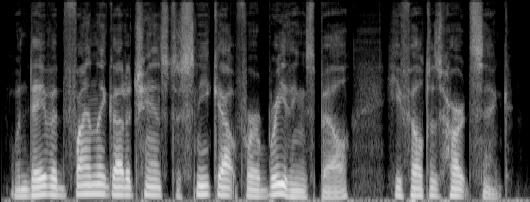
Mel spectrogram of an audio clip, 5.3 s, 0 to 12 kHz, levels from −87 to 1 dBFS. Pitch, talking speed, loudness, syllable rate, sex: 120 Hz, 205 wpm, -16 LUFS, 4.9 syllables/s, male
